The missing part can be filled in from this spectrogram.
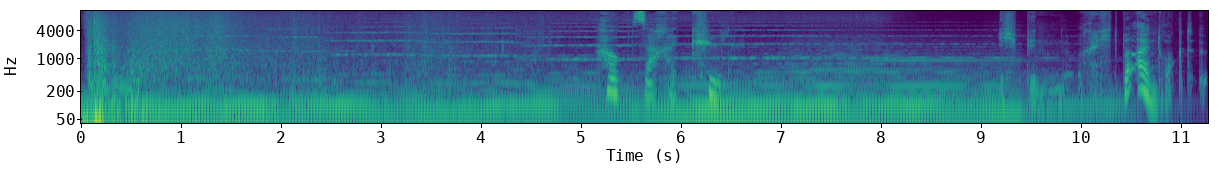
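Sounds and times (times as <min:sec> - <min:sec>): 
horse and rider plunging into moat water: 0:00.0 - 0:05.2
water churning and sloshing in a moat: 0:00.0 - 0:08.2
speech: 0:05.2 - 0:06.6, 0:09.2 - 0:11.2.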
